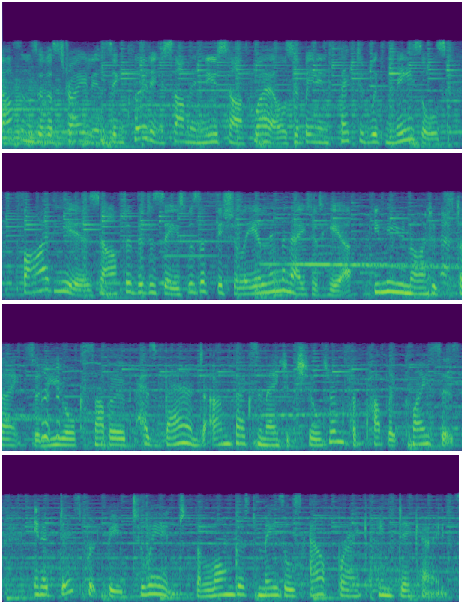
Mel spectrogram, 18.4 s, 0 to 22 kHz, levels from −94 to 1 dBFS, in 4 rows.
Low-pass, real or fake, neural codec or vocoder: 7.2 kHz; real; none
